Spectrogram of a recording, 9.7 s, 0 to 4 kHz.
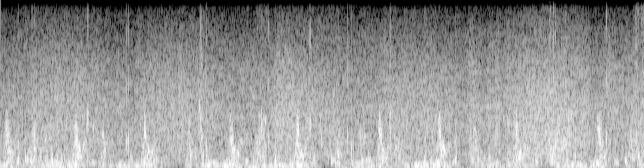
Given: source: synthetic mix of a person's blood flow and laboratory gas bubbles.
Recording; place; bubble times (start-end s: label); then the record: Doppler ultrasound of blood flow; precordium
0.23-1.03 s: bubbles
1.27-1.46 s: bubbles
1.86-2.00 s: bubbles
2.04-2.17 s: bubbles
2.26-2.34 s: bubbles
2.97-3.16 s: bubbles
3.66-3.74 s: bubbles
3.81-4.17 s: bubbles
4.58-5.12 s: bubbles
5.18-5.59 s: bubbles
5.79-5.97 s: bubbles
6.34-6.40 s: bubbles
6.44-6.54 s: bubbles
6.79-6.88 s: bubbles
7.02-7.48 s: bubbles
7.97-8.67 s: bubbles
9.05-9.13 s: bubbles
9.35-9.68 s: bubbles
From the record:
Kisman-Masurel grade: 342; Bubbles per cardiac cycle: rolling drumbeat, 9 or more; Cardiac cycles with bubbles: 100%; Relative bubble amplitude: moderate (0.250 to 0.450); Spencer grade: 3 (all of the cardiac periods contain showers or single bubble signals, but not dominating or overriding the cardiac motion signals); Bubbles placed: only in the low amplitude regions of the cardiac cycle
